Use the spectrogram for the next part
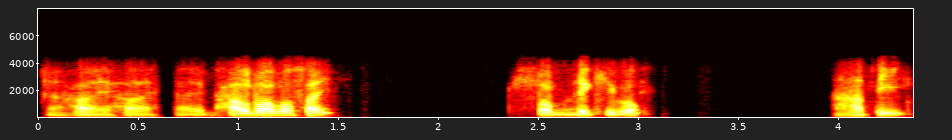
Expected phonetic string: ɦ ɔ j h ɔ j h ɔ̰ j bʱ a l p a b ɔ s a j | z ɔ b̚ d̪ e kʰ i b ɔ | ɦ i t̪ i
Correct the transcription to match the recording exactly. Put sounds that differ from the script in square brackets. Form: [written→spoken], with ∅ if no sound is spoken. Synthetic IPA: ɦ ɔ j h ɔ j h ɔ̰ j bʱ a l p a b ɔ s a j | [z→s] ɔ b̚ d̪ e kʰ i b ɔ | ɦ [i→a] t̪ i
